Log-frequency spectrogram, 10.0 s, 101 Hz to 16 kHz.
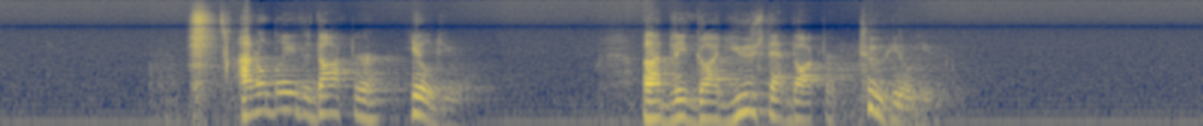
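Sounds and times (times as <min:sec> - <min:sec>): man speaking: 0:01.8 - 0:04.0, 0:05.4 - 0:07.9
man's sharp breath: 0:05.0 - 0:05.4.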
